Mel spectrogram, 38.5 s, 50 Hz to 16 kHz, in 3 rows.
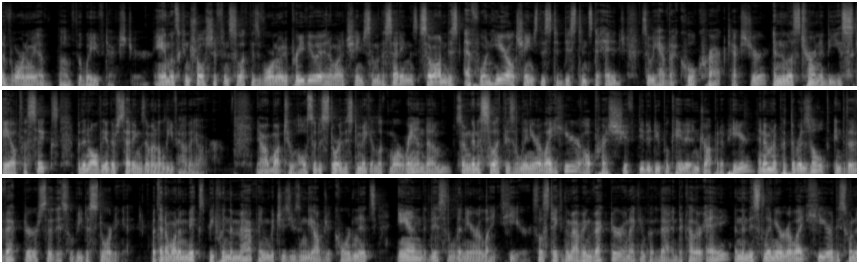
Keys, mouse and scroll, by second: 0.8 click, 1.5 middle click, 2.2 ctrl+shift+middle click, 2.2-3.1 scroll up 1, 2.8-4.3 ctrl+shift+drag, 4.7-5.6 scroll up 1, 5.7 scroll up 1, 5.8-6.5 middle drag, 6.5-10.7 drag, 9.3-11.3 shift+middle drag, 11.8 click, 12.6 6, 12.8-14.5 drag, 14.9 click, 15.1 middle click, 15.1-16.7 scroll down 1, 15.3 middle drag, 15.7-18.8 middle drag, 19.0-19.6 scroll down 1, 19.1 middle click, 19.6-20.1 typing, 21.9 typing, 23.2 drag, 23.5 click, 23.9-27.5 drag, 23.9 typing, 27.6-28.6 scroll down 1, 27.6-28.6 middle drag, 28.6-29.0 drag, 30.2-31.1 drag, 31.7 click, 31.9-33.5 drag, 32.1 g, 36.4 drag, 36.7-37.9 scroll up 1, 36.8 typing, 36.8 drag, 37.9-38.4 drag, 37.9-38.3 scroll up 1.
